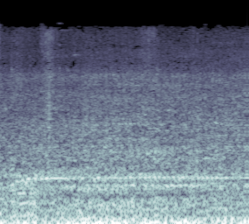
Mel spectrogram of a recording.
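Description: Road traffic from the street: a vehicle engine running, heavy low rumble with a steady high tone held over it.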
